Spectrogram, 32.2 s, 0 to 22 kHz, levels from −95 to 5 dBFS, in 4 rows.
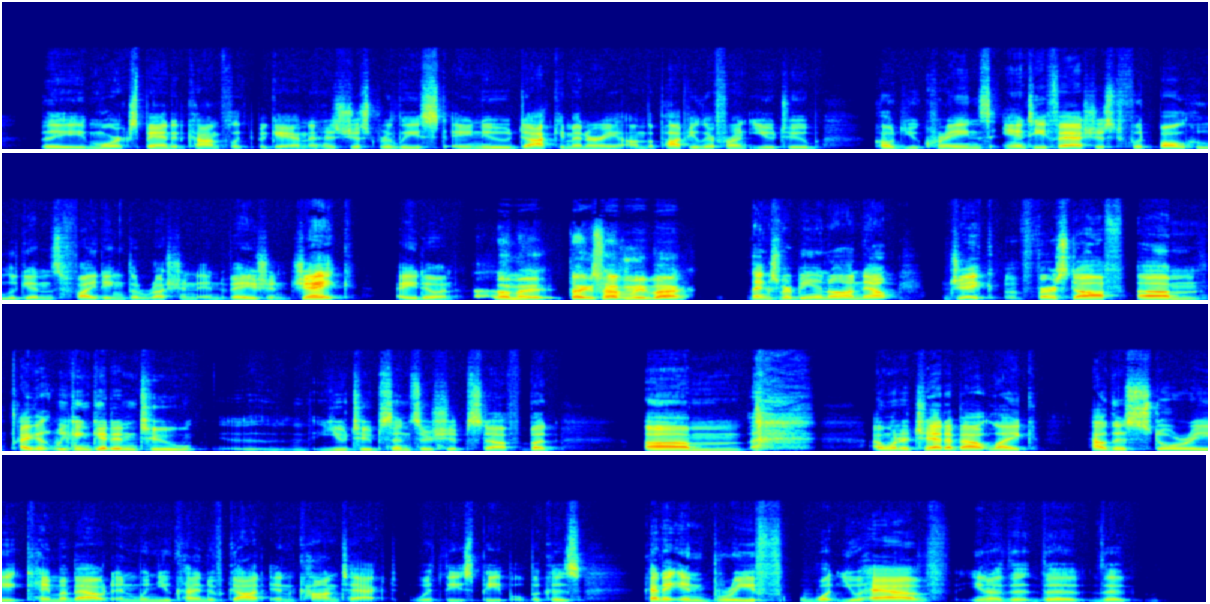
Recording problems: thin; somewhat; fading below 350 Hz

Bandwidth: 15 kHz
